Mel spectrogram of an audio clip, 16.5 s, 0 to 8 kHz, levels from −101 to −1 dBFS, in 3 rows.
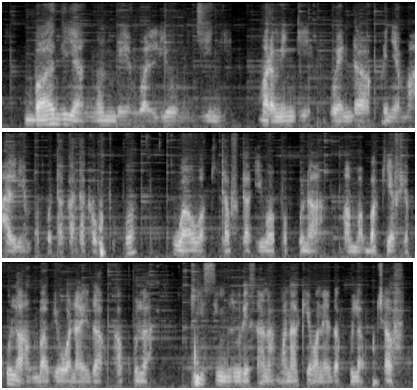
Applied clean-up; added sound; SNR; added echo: neural separator model SepFormer DNS4.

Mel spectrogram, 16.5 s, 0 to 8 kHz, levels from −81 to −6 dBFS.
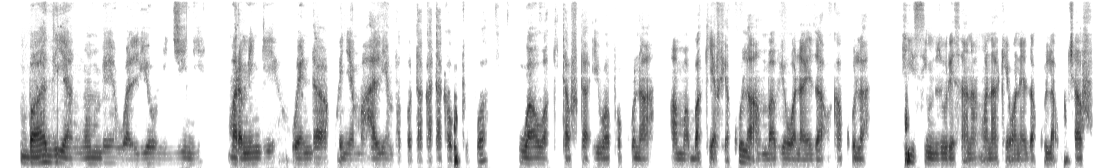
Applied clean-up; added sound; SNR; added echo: none; none; none; none.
